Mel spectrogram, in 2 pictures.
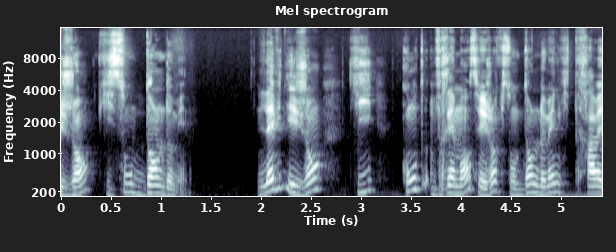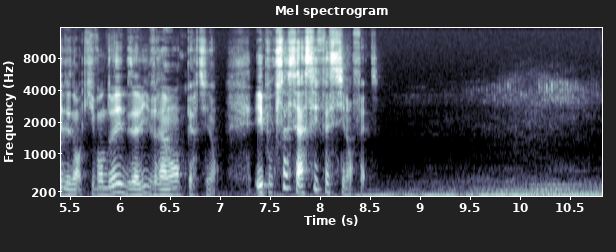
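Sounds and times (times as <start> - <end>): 
speech: 0.0 - 1.4, 2.0 - 8.8
motorcycle engine rumbling past outside: 6.9 - 10.8.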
